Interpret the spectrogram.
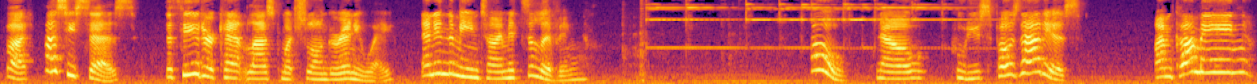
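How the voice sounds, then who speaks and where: Actress as hospitable elderly aunt, radio comedy: genteel, fussy, very animated, bright. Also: female voice, high voice, unhurried, slight background noise, full character voice. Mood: doting, chatty. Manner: fluttery, doting, genteel. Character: sweet, fussy, hospitable old spinster aunt. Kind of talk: radio play acting.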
